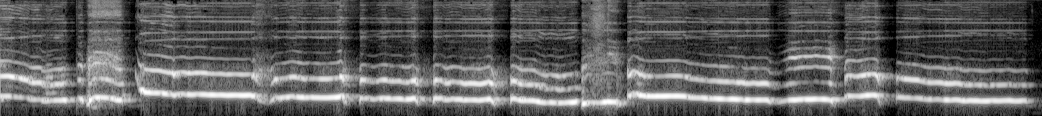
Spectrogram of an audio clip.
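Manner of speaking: loud, high wailing oh's; howling sob. Acted. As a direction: wail like a heartbroken faun. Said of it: "begins to howl and sob".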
